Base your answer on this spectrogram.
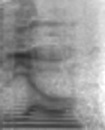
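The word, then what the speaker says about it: Leão: Liao. nehmen- Für mich ist Liao.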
